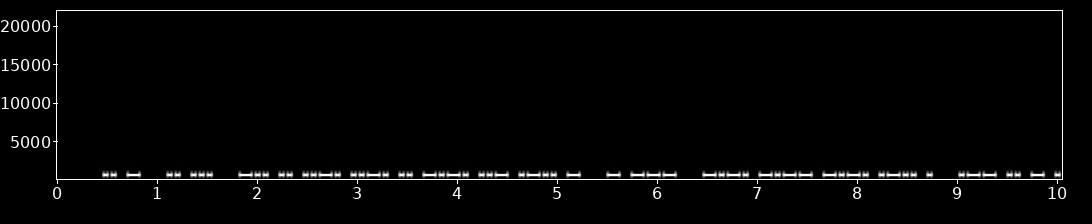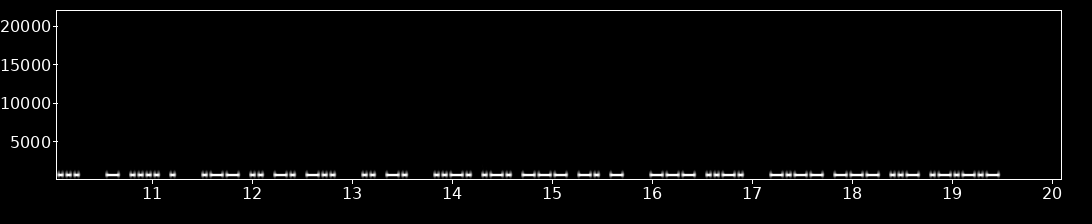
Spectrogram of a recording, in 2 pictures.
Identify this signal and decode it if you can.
Morse code, heard as a keyed tone, about 30 wpm, 700 Hz. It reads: IT IS DIFFICULT TO CYCLE WITH THE WIND IN FRONT OF YOU.
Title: Sentences from Top 1000 Words - Review Part 6 - 30wpm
